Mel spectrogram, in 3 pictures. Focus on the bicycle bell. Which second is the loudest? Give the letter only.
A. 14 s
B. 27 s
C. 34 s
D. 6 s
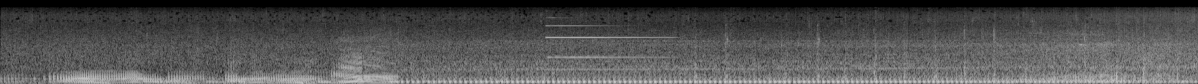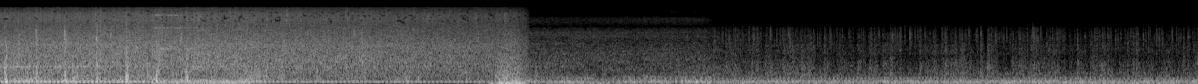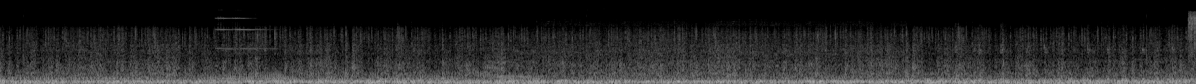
D.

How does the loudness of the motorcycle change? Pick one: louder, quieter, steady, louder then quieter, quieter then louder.
quieter.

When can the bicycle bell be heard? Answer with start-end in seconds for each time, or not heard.
5.5-6.8, 13.4-14.5, 26.1-26.6.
